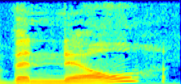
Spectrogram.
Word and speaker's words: Vanille: The deodorant, while you're looking for your mascara, that I use is called La Vanille. It's spelled vanilla, but it's pronounced vanille.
